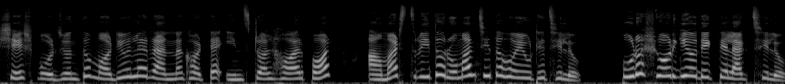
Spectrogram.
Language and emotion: Bengali, happy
